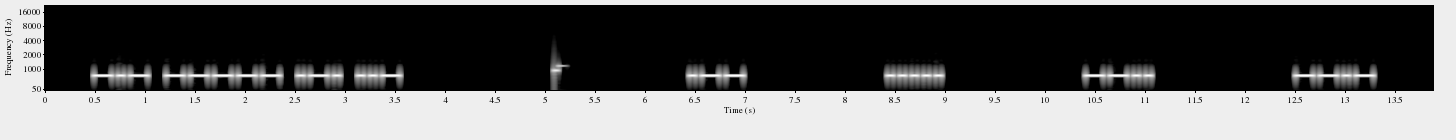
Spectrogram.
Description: Morse code, heard as a keyed tone, about 20 wpm, spaced as for 9 wpm, 700 Hz. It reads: K0RU W5ZQ
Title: USA Call Signs - 4 Characters - 8x Character Spacing - 20wpm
